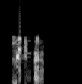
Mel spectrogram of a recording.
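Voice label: Dispatch, p25; WSO DISP 1; wake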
